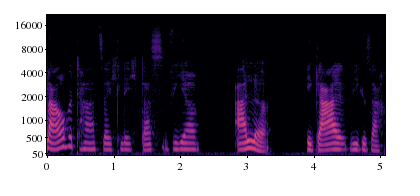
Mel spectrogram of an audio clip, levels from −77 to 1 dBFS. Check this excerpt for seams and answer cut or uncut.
uncut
